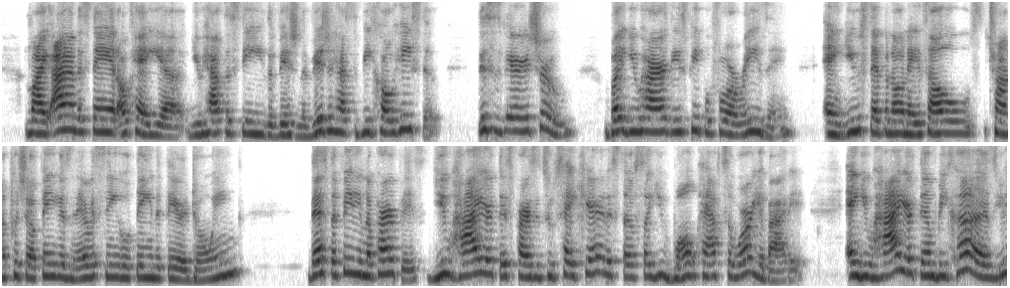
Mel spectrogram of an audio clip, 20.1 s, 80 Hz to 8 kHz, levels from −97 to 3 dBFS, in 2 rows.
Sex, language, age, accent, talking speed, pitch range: female, English, 20-39, American, 225 wpm, 200-245 Hz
